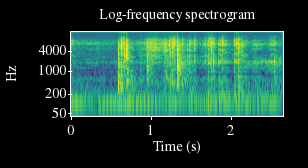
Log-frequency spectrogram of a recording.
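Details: CSBO amplifier after repairing burnt resistors in the mic lines, powered on and tested: steady low hum with clicks and rustles; mic channel still noisy, cause not yet found.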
